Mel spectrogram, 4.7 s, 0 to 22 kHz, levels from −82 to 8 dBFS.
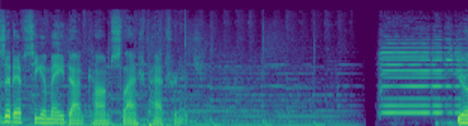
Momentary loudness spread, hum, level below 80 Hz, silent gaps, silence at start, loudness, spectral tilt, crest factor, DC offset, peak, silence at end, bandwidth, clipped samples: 20 LU; none; -32 dBFS; 3.66-3.73 s; 0 s; -19 LUFS; -5.5 dB/octave; 18 dB; under 0.1%; -2 dBFS; 0 s; 16 kHz; under 0.1%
